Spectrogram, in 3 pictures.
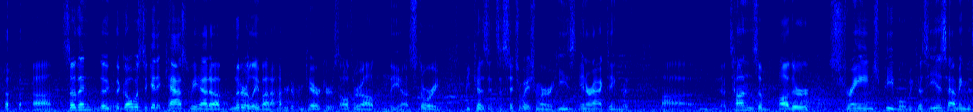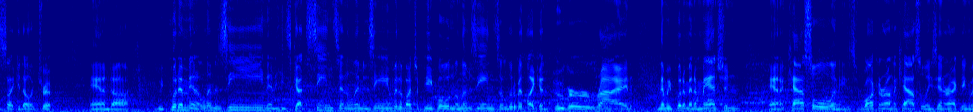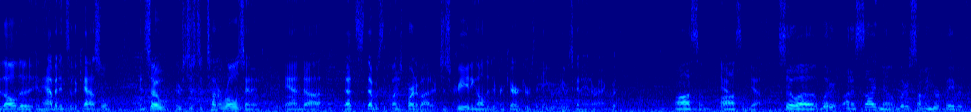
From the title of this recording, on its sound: Live From Grossfest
